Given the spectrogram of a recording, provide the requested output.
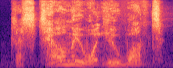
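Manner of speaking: angry demand. Acted. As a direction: snap the demand at him. Hero demands answers.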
